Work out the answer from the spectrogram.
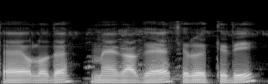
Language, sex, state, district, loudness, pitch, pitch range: Chakma, male, Tripura, Unakoti, -15 LUFS, 105 Hz, 100-105 Hz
